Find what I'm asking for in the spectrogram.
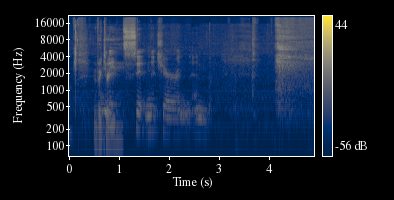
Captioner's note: loud exhaling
